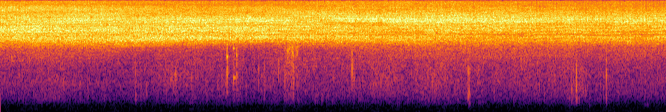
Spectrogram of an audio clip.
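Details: Rattling by an eastern diamondback rattlesnake in North Florida, a sustained bright hissing whir without pause, with scattered faint clicks and rustles in the background.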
